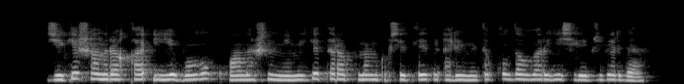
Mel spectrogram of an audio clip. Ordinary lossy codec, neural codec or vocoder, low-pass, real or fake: none; vocoder, 22.05 kHz, 80 mel bands, WaveNeXt; 7.2 kHz; fake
